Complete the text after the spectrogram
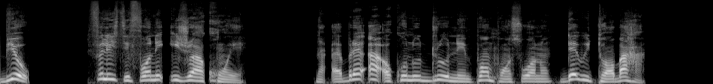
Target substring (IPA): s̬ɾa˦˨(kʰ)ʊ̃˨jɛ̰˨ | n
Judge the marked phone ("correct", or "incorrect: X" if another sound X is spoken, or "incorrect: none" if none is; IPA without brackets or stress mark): correct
